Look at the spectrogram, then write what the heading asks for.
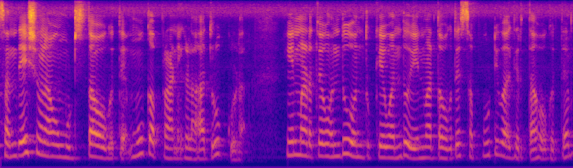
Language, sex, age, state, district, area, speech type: Kannada, female, 30-45, Karnataka, Mandya, rural, spontaneous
